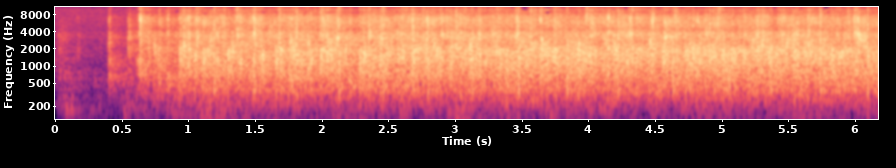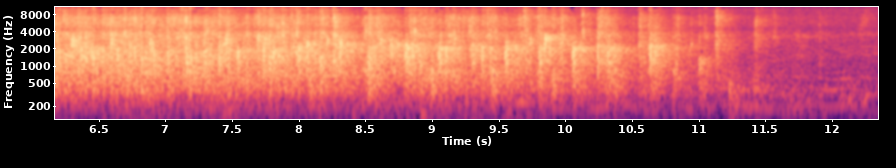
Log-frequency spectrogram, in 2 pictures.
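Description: An audience applauds loudly in an echoing hall, then the clapping dies away.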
